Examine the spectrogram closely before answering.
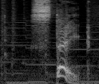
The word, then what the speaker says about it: steak: vow team EA again but in this case the E will stay silent and the a will be get a long sound St a steak so what we just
